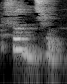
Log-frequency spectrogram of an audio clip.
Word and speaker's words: সহ্য: যেমন আমি একটি শব্দ এবং তার উচ্চারণ লিখে দিয়েছি সহ্য। আমরা প্রথমে দেখতে পাচ্ছি উচ্চারণটি হয়েছে বর্গীয় জয়ের মতো, পরবর্তীতে ঝয়ের মতো হয়েছে।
